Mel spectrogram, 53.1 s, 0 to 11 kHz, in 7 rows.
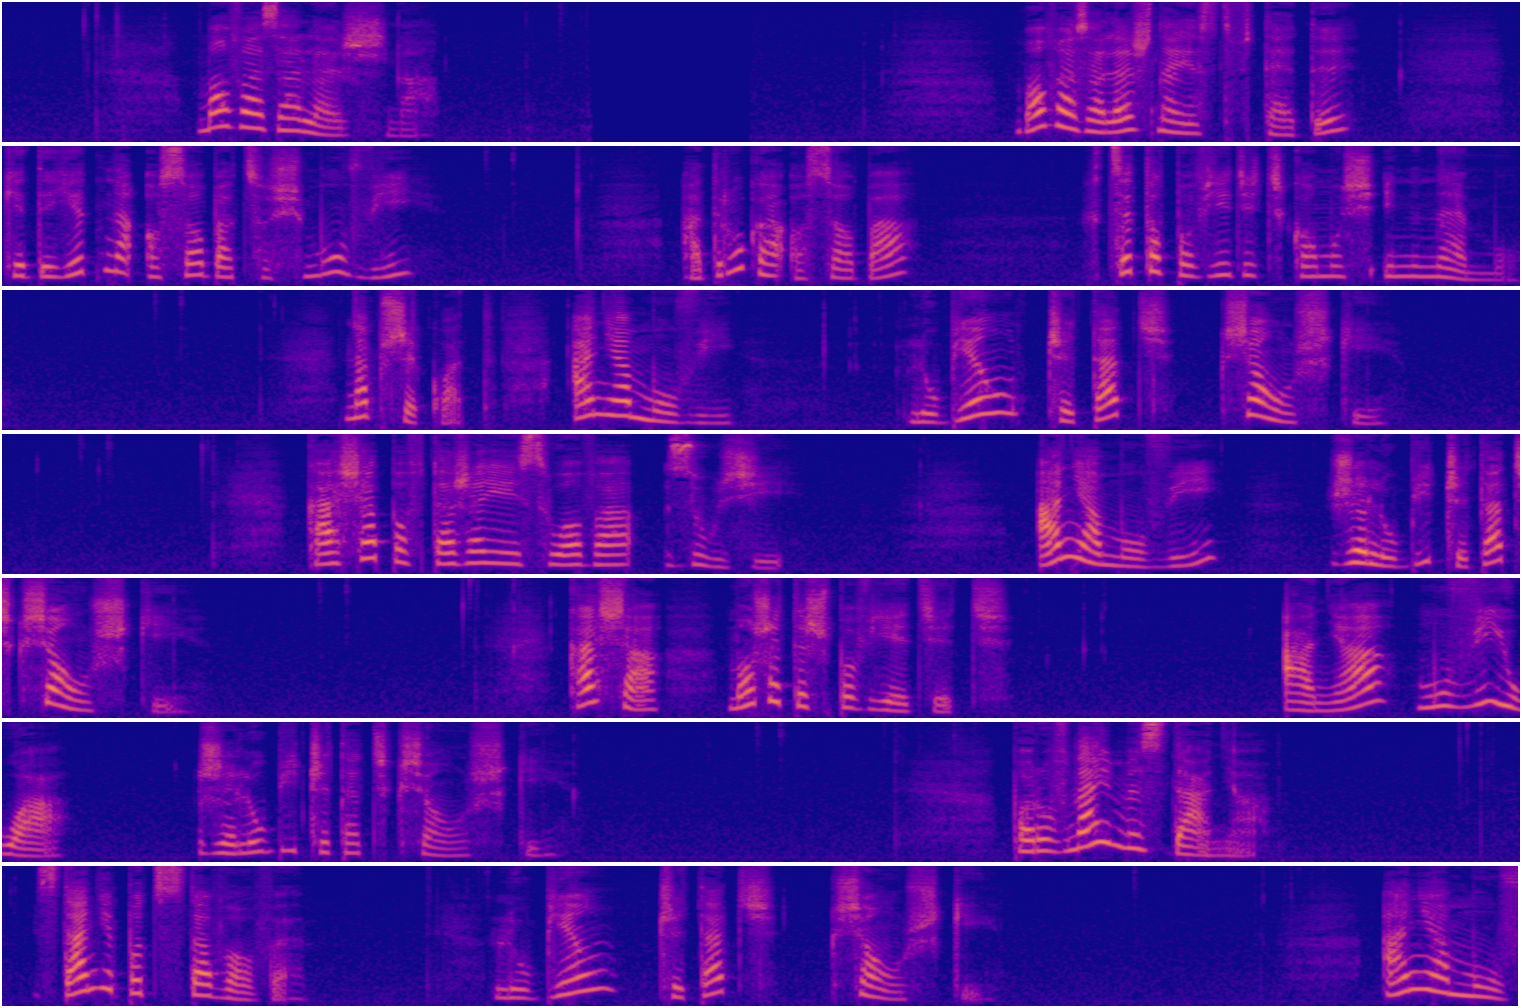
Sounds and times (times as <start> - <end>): Female speech, woman speaking: 1.0 - 2.2, 5.1 - 6.8, 7.6 - 9.8, 11.0 - 12.2, 13.0 - 15.2, 16.9 - 18.9, 19.7 - 22.2, 24.3 - 26.8, 28.0 - 31.4, 33.2 - 35.4, 36.8 - 38.3, 38.9 - 40.8, 43.0 - 44.3, 45.7 - 47.1, 48.0 - 50.6, 52.4 - 53.1.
